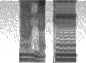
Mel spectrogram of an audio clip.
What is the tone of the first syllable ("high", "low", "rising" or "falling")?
falling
